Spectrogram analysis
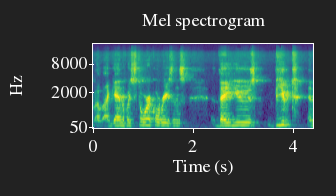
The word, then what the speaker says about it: but: In organic chemistry, for whatever reason, again, historical reasons, they use bute, and it's spelled B-U-T like butt.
